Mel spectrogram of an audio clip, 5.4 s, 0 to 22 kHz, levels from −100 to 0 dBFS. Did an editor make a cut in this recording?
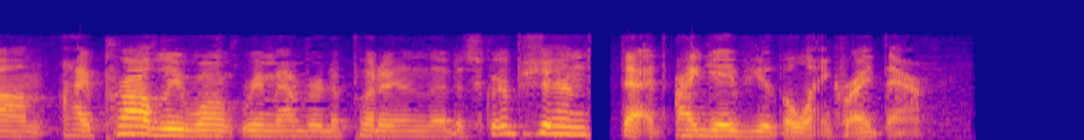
yes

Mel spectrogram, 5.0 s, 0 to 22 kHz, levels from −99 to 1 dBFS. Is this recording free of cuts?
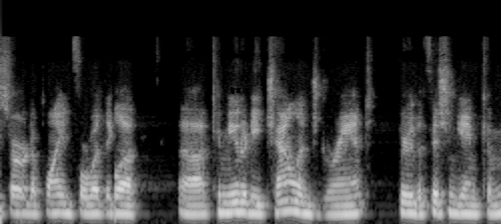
no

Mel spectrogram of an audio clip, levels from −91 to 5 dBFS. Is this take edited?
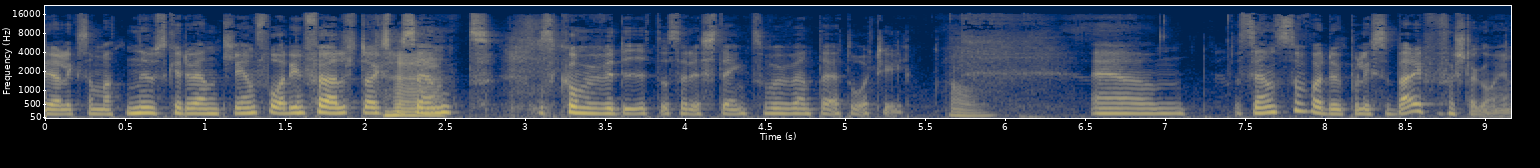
no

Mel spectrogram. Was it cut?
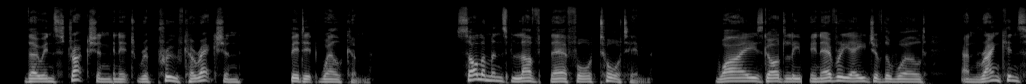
yes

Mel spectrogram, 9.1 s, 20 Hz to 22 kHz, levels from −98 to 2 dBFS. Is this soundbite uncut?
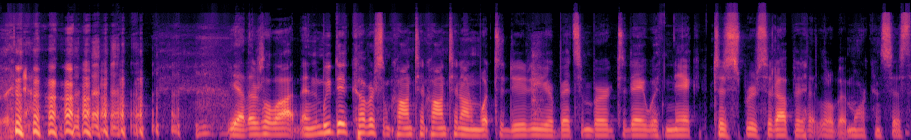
no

